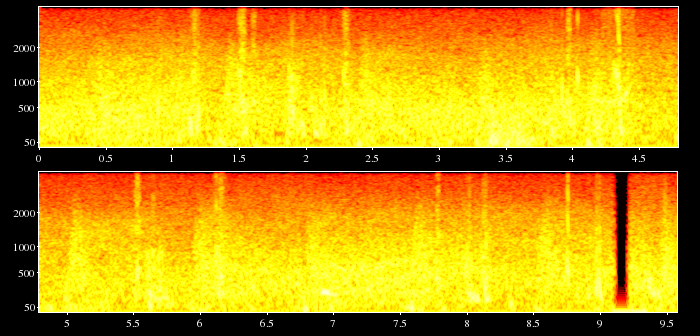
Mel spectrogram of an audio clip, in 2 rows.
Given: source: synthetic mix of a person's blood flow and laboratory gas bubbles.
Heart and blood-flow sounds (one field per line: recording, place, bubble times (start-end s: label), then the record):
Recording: Doppler ultrasound of blood flow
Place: subclavian vein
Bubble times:
0.83-0.93 s: bubbles
1.01-1.27 s: bubbles
1.47-1.66 s: bubbles
1.83-2.18 s: bubbles
2.25-2.35 s: bubbles
3.80-4.07 s: bubbles
4.15-4.46 s: bubbles
5.49-5.77 s: bubbles
6.09-6.21 s: bubbles
7.75-7.82 s: bubbles
7.93-8.21 s: bubbles
8.72-8.79 s: bubbles
8.88-9.04 s: bubbles
9.33-9.54 s: bubbles
From the record:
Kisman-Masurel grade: 233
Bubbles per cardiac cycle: several, 3 to 8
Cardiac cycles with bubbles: 50 to 99%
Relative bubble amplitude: loud (0.450 to 0.775)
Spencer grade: 3 (all of the cardiac periods contain showers or single bubble signals, but not dominating or overriding the cardiac motion signals)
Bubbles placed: anywhere in the cardiac cycle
